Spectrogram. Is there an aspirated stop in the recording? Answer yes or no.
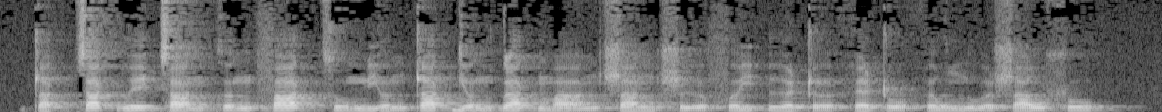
no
